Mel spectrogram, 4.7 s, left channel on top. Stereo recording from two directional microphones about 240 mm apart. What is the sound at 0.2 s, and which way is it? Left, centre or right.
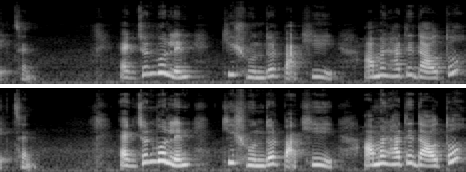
A woman's voice, right.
